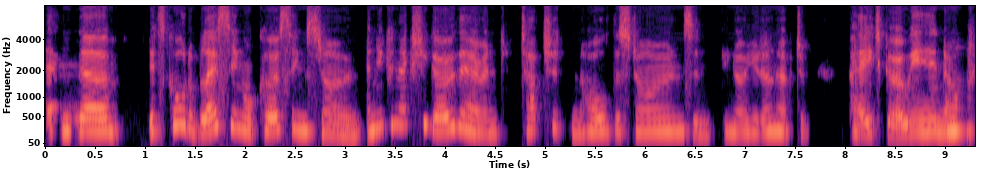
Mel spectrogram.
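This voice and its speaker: A woman with an Australian accent and a fairly high pitch speaks at a moderate pace with ordinary pitch variation on a very clean recording with a silent background. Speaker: geomancer and teacher. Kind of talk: interview answer.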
